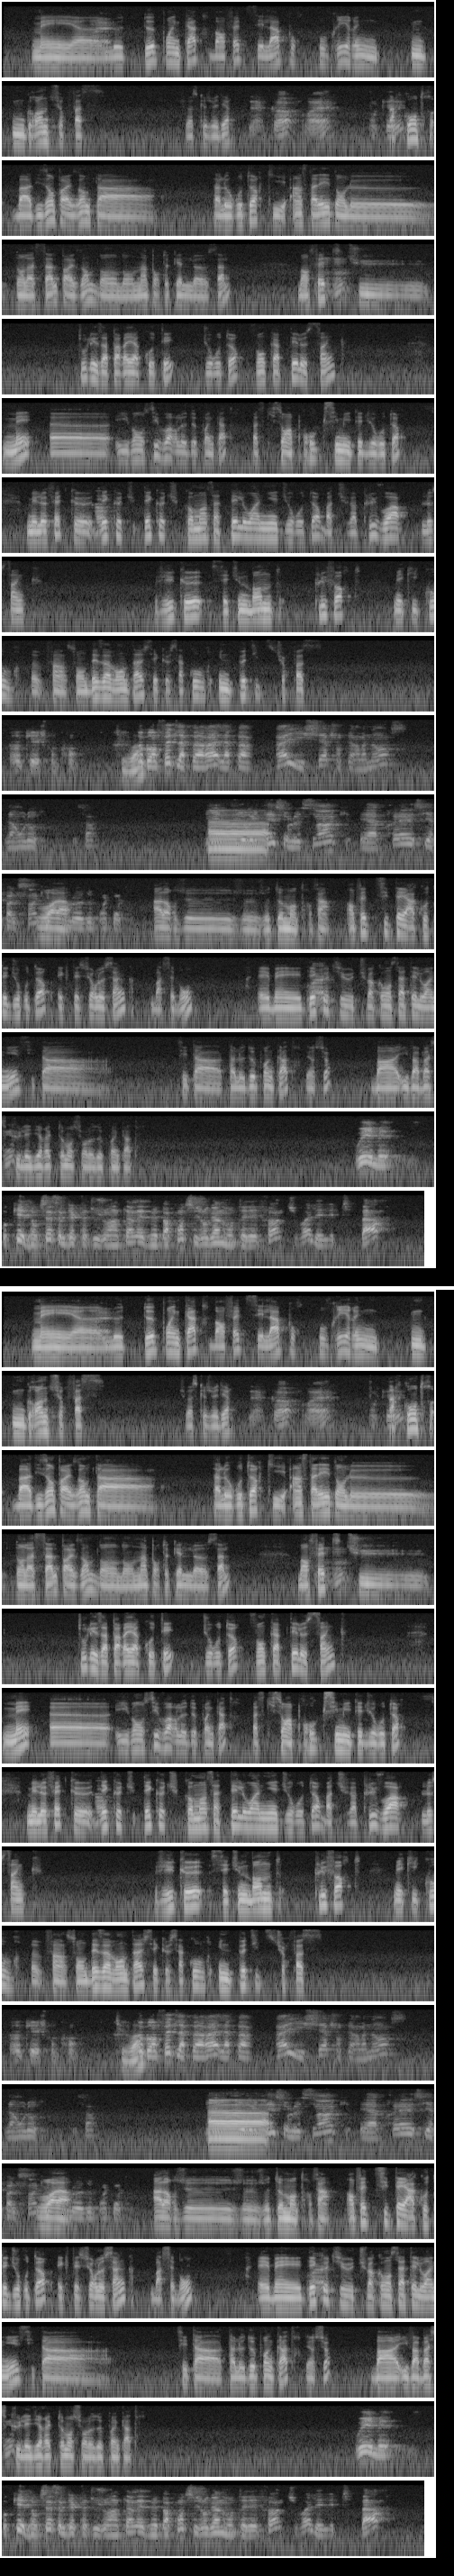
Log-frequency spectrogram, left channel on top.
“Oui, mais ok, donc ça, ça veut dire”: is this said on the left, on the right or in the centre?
Centre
